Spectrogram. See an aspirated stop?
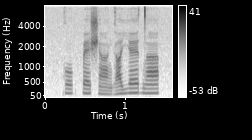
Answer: no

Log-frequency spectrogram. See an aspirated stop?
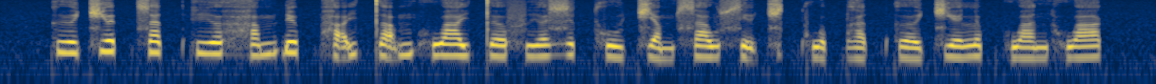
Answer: no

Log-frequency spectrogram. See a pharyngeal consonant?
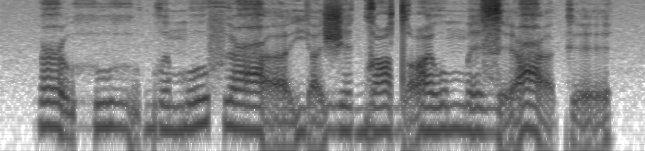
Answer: yes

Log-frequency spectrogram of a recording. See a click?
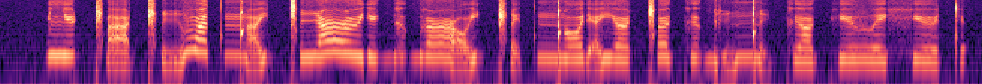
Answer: yes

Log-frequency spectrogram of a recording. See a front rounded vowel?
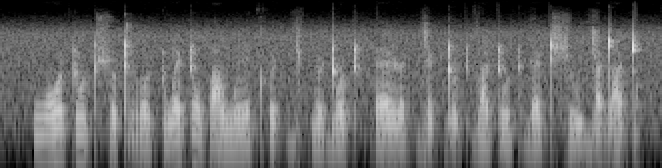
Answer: no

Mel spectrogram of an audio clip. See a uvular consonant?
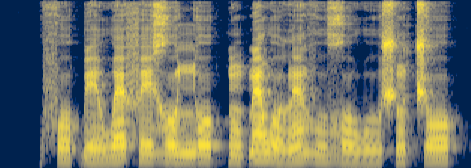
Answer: no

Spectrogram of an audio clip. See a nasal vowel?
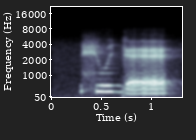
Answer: no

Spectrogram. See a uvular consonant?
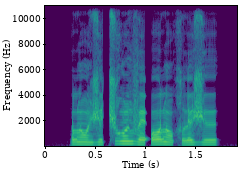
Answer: yes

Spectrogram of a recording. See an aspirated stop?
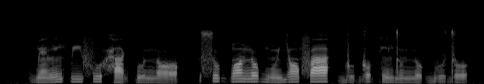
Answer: no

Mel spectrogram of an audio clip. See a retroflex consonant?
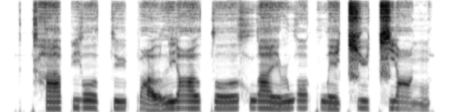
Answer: yes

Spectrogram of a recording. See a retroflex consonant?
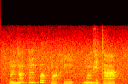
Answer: no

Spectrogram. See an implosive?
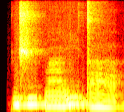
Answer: no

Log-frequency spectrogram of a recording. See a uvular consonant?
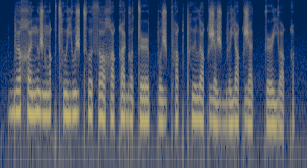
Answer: yes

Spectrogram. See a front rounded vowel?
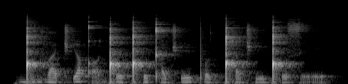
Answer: yes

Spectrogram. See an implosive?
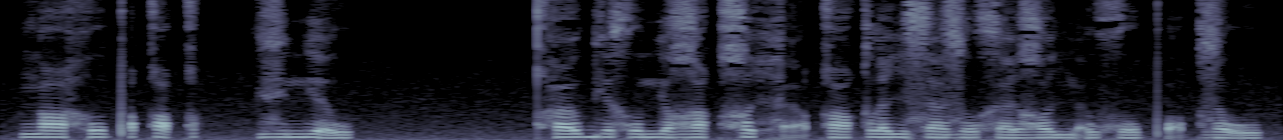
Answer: no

